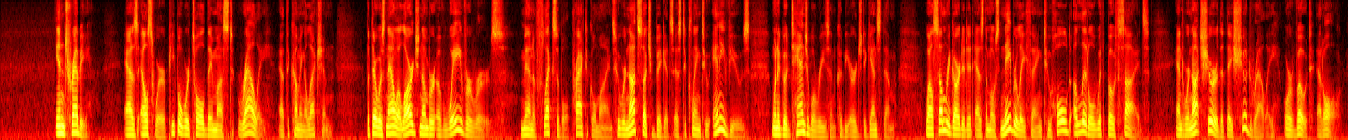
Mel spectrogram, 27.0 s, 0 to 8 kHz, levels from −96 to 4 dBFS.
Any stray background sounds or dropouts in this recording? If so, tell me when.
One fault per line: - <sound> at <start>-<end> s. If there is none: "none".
none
